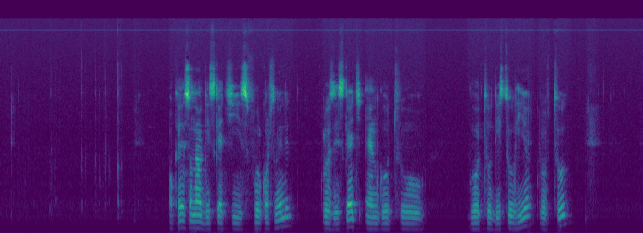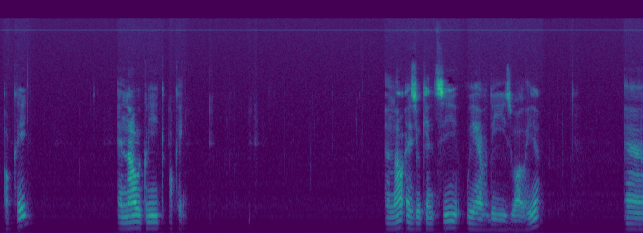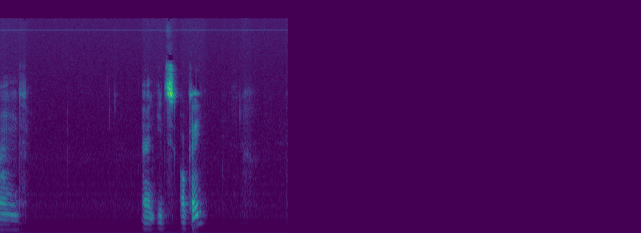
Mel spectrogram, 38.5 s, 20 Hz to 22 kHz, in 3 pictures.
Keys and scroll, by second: 1.1-3.0 typing, 5.0-5.8 typing, 17.8 Home, 24.3 alt+Tab, 29.1 alt+Tab.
